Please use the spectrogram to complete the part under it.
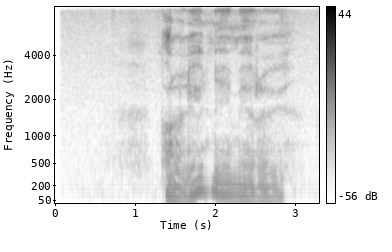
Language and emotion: Russian, sad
